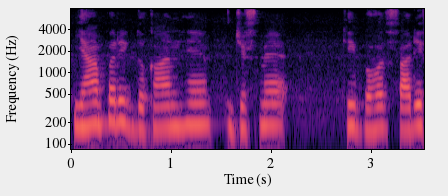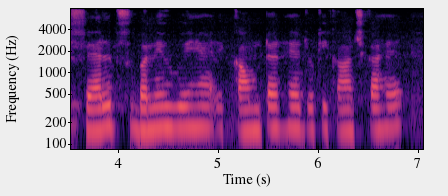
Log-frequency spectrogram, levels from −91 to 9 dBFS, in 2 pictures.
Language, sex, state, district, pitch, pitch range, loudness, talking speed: Hindi, male, Uttar Pradesh, Jalaun, 170 Hz, 160-180 Hz, -32 LUFS, 180 wpm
